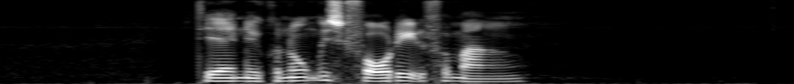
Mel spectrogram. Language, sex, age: Danish, male, 25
